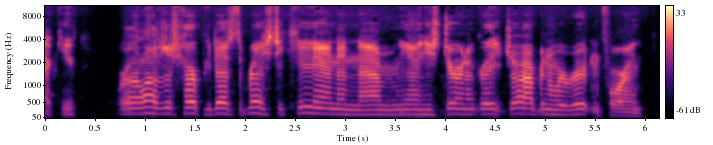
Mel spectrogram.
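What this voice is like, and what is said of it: Imitates another person's voice. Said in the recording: “my Patrick Mahomes impression... Is it okay to make fun of somebody's voice?”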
